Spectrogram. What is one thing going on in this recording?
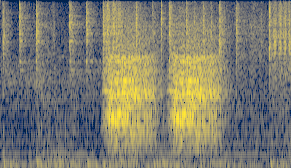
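A large winged creature screeches loudly.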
